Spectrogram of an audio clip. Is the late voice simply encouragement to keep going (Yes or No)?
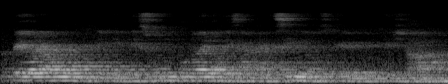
Yes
